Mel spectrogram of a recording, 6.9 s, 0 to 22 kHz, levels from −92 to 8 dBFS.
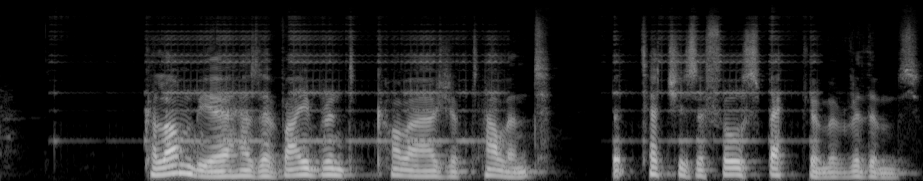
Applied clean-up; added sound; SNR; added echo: neural mask model RNNoise.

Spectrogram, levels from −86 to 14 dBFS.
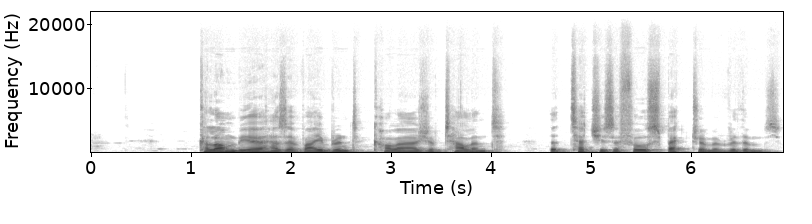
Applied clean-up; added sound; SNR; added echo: none; none; none; none.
